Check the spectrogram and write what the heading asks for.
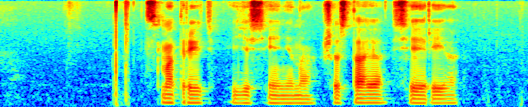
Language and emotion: Russian, neutral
